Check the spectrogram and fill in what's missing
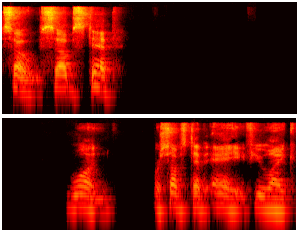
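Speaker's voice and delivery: very slow, careful, deliberate step-by-step wording. Re-explaining the same method as last time for a new case: slower speech. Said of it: "try to say it a little bit slower this time".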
